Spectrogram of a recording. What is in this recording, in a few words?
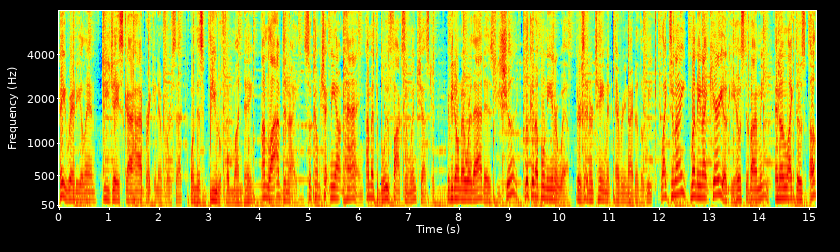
Commercial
